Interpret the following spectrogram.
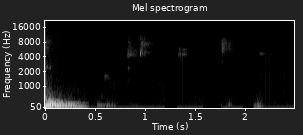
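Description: A few faint, irregular clicks and taps of a stylus on a pen tablet as handwriting is written.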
